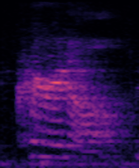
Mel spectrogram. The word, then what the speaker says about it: colonel: to pronounce the word colel word is so de you ever heard of Colonel Sanders anybody ever called him colonal Sanders colonal Sanders exqueeze me that's just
